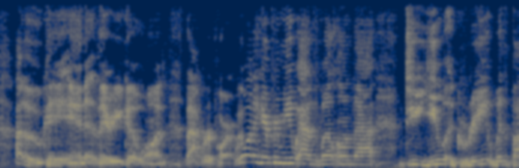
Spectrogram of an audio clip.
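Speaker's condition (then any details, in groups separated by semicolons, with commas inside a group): No condition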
